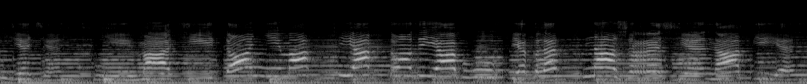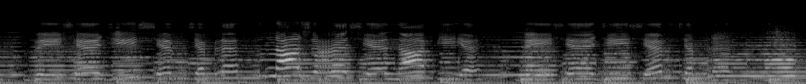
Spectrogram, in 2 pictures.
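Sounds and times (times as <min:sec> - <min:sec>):
polka music: 0:00.0 - 0:16.1.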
